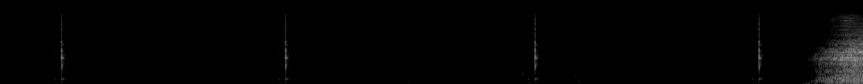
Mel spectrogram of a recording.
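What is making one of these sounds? Short menu clicks sound at intervals.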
